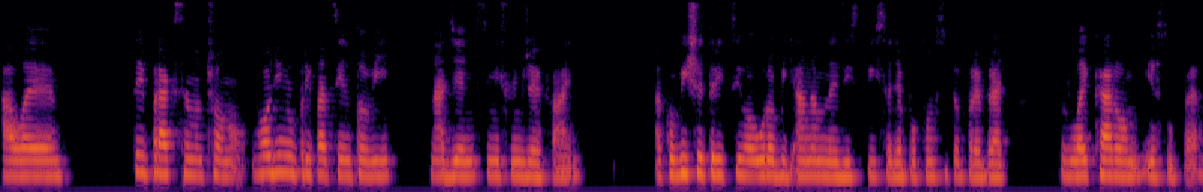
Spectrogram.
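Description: This woman talks at a moderate pace in a medium pitch, her intonation flat and monotone. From Slovakia, Žilina. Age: 20s. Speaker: medical student. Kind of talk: interview.

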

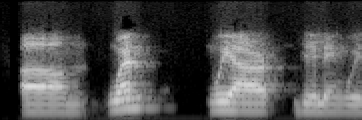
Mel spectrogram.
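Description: A man with an Italian accent speaks at a fairly slow pace in a flat monotone, his pitch fairly high. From southern Italy. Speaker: software developer. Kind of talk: interview. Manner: halting.

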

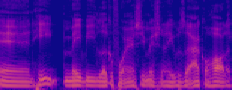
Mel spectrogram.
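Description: The voice has a creaky vocal fry. It races along at a very fast pace. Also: man. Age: 30s. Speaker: podcast co-host. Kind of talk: casual chat.

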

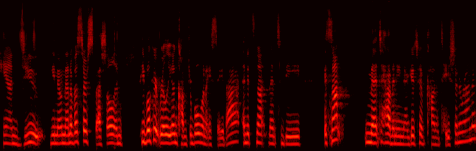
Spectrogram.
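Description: In an American accent, a woman with a normal speaking voice talks at a fairly quick pace and a medium pitch. Her intonation is fairly even, and the sound is dry and close with no echo. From Indiana, US Midwest. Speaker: dog rescuer and world traveler. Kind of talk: interview conversation.

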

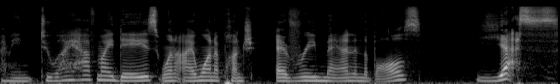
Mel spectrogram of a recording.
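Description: On a very clean recording with a silent background, a woman has a normal speaking voice, fairly low in pitch, with fairly even intonation at a fairly slow pace. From US. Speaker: podcast host. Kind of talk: personal monologue.

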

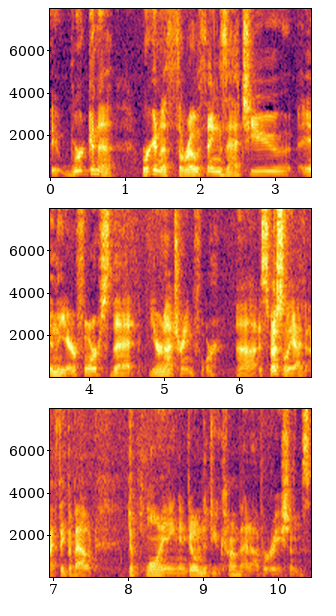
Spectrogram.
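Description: A man speaks in an ordinary speaking voice at medium pitch, keeping a moderate pace and ordinary pitch variation. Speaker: air force colonel. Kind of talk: interview.

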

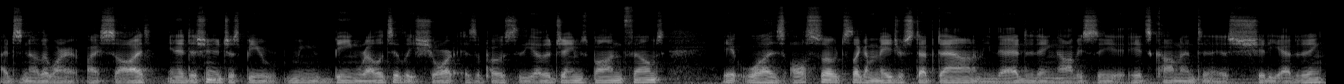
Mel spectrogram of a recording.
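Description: A man's very deep, low voice at a fairly quick pace with hardly any pauses, in audible room echo. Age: 30s. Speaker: podcast film reviewer. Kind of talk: solo film review monologue. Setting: home recording while doing laundry. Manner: casual, halting with self-corrections.

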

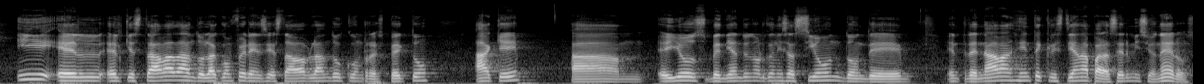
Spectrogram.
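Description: With a plain, everyday voice, a man talks at a fairly slow pace with a fairly high pitch and ordinary pitch variation. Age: 20s. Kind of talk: casual religious discussion.

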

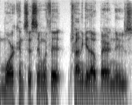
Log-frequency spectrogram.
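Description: A man with an American accent speaks in a dark, mellow, fairly low-pitched monotone on a very clean recording with a silent background. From Boston, Massachusetts. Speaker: college student and social media creator. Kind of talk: casual chat.

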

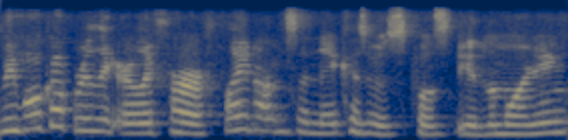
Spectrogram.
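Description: Noticeable background noise sits behind a woman with an American accent. Her pitch is fairly high, with ordinary pitch variation. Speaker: podcast host. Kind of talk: casual chat. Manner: animated, filler-heavy.

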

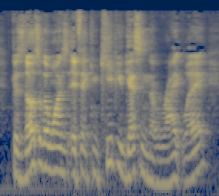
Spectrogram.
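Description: Fairly quick speech in an American accent, with audible room echo and noticeable background noise. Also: man. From US Midwest, central Illinois. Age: 20s. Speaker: podcast co-host. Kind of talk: casual chat.

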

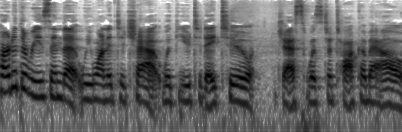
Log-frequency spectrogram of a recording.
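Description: Here is a woman with an ordinary speaking voice and a medium pitch. She talks at a fairly slow pace. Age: 30s. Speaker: podcast host. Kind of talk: casual chat. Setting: video call.

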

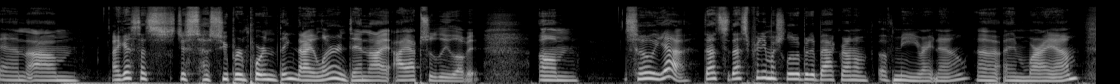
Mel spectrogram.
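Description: A woman with an American accent, medium pitch, lively intonation and a fairly quick pace, on a very clean recording with a silent background. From Maryland. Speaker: podcast host, aspiring actor. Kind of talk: casual monologue. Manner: hesitant, many fillers.

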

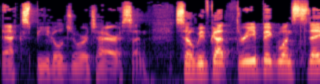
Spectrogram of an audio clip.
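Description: Here a man has an unremarkable speaking voice, fairly high in pitch. He moves at a fairly quick pace with ordinary pitch variation. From New Jersey. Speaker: podcast host. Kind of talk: casual chat.

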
